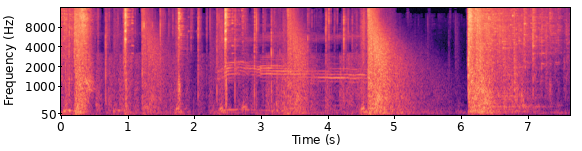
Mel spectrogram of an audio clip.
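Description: Gunfire from machine guards shooting at an intruder: many sharp, rapid cracks and shattering impacts packed densely together, with a heavy burst near the end.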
